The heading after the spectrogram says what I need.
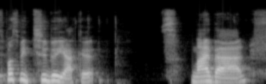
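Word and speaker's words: つぶやく: I said tsubayaku, which, so I'm not pronouncing right. It's supposed to be tsubuyaku.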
